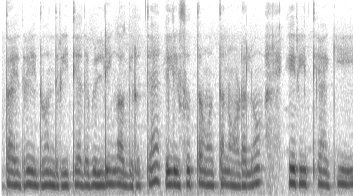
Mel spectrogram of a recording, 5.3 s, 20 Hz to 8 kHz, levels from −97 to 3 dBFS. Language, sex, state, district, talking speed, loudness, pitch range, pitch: Kannada, female, Karnataka, Mysore, 160 wpm, -32 LUFS, 185-205 Hz, 200 Hz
